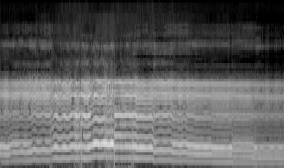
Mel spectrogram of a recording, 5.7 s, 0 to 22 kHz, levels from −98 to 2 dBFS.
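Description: From 1.01 to 2.73 s a call bitrate drop, consistent with roughly 32 to 13 kbps, coarsens the music: muffled, watery tone, spectrogram showing highs cut off.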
